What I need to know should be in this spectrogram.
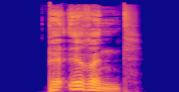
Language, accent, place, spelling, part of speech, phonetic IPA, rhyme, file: German, Germany, Berlin, beirrend, verb, [bəˈʔɪʁənt], -ɪʁənt, De-beirrend.ogg
- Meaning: present participle of beirren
